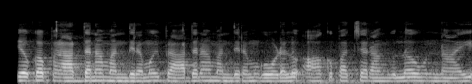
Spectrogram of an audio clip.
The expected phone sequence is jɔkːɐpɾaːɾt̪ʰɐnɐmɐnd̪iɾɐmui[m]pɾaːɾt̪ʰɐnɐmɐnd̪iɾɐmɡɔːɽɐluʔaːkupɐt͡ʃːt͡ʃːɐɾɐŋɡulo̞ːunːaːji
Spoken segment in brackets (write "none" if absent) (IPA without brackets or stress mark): none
